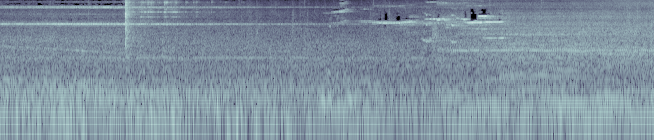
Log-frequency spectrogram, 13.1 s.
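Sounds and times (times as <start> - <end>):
high-pitched wheel squeal: 0.0 - 10.4
electric train rumbling: 0.0 - 13.0.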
